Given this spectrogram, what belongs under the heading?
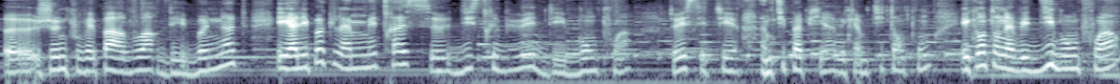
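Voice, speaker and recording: A woman in her sixties, born in southern Italy with Italian as her first language, recounting her childhood in a halting, reflective way with many pauses. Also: fairly low pitch, creaky. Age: 60s. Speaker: interviewee. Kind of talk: personal testimony in a documentary.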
